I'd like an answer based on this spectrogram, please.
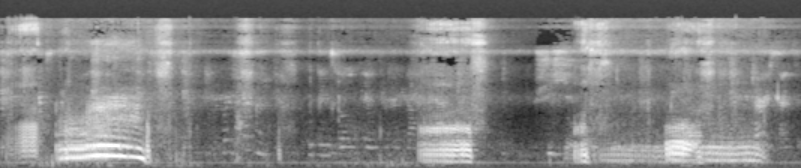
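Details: Chihuahua named Charmito defending a bone, giving a loud snarling growl followed by quieter grumbles and three more harsh growl bursts with short gaps, in a small room.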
